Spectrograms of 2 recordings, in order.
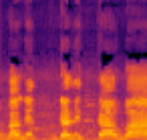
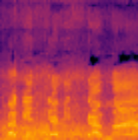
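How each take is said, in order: First: Higher, louder playful whine, stretching out ba; mock whiny. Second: Higher, louder playful whine; mock whiny. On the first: Streamer asking mom again why she's angry, playful higher whine. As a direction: ask it like a pouting kid. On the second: Streamer teasing mom for being angry, higher playful whine. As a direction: tease her like a sulky kid.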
